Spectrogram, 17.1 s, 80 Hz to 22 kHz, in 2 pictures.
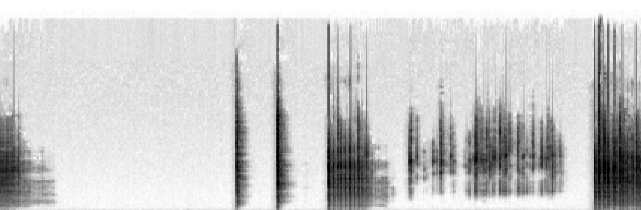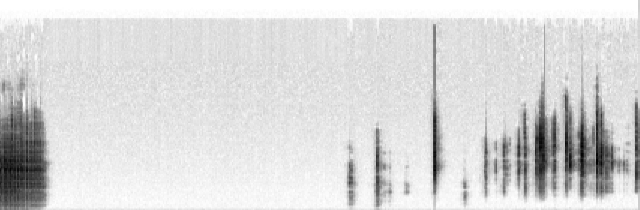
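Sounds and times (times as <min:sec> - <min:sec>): dice rattling and clacking: 0:03.7 - 0:09.2, 0:14.8 - 0:17.0.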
